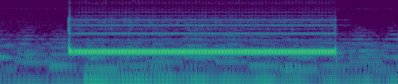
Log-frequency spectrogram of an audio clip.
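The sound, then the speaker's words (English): A telephone ring tone heard over the line while calling a hotline: one steady, buzzing electronic tone of about two seconds that starts and stops abruptly, over faint low background music. “The rings continue. The pauses between them seem to get longer and longer.”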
